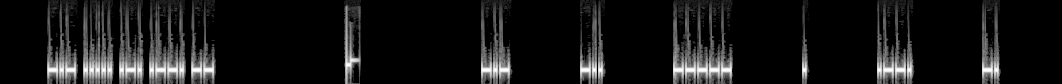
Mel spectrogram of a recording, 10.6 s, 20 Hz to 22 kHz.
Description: Morse code, heard as a keyed tone, about 40 wpm, spaced as for 16 wpm, 700 Hz. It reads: K5RPM KD0EPN
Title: USA Call Signs - 8x Character Spacing - 40wpm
